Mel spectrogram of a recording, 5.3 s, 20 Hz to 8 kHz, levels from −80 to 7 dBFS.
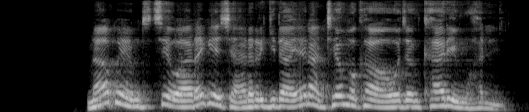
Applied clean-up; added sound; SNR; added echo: neural mask model DeepFilterNet 3.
